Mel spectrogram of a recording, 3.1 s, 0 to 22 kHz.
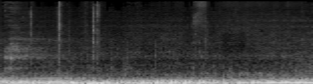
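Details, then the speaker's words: BMW E36 convertible six-cylinder, first start after a cylinder head and cam replacement, running on a jump box with a check engine light still on: a smooth, even, low idle with no knocks or ticks, now sounding like it has all six cylinders. Normal idle. "But as far as everything else, it sounds like it has 6 cylinders."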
